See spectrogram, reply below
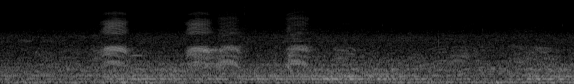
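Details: Crows feeding together with pigeons give three loud harsh caws about a second apart, then a quieter stretch with faint background calls and a constant low hum.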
